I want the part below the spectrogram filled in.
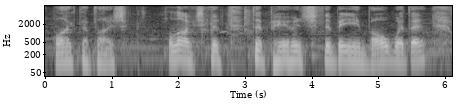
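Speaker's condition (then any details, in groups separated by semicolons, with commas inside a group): Motor neurone disease; early poor balance; diagnosed about 30 years ago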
